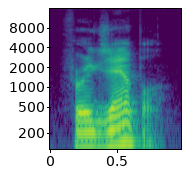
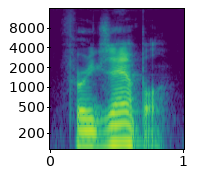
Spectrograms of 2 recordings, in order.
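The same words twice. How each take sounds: Both takes have the same delivery.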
